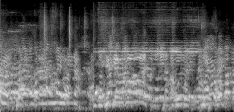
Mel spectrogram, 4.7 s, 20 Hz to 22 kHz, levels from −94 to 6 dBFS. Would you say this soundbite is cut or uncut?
cut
